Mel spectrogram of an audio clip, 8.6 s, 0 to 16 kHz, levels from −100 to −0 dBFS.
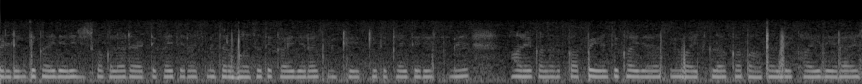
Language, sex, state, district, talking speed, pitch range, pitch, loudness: Hindi, female, Bihar, Lakhisarai, 300 wpm, 230-235 Hz, 230 Hz, -48 LUFS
